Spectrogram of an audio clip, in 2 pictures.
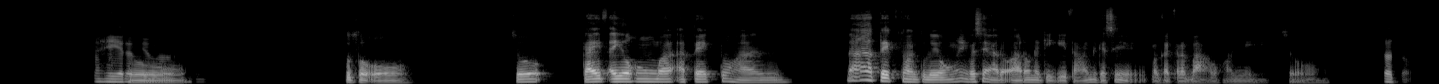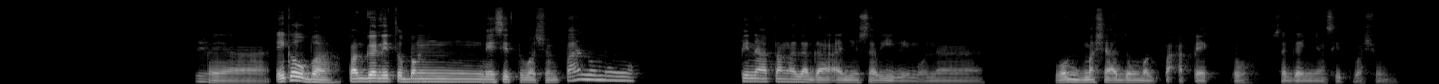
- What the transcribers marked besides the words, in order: none
- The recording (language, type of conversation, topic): Filipino, unstructured, Paano mo hinaharap ang mga taong hindi tumatanggap sa iyong pagkatao?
